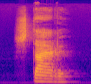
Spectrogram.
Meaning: singular present subjunctive of staren
- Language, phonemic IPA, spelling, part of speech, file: Dutch, /ˈstarə/, stare, verb, Nl-stare.ogg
